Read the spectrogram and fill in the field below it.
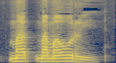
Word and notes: matmamauri: Raga

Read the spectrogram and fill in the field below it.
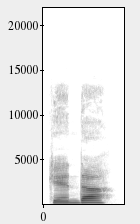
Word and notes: kenda: Apatani

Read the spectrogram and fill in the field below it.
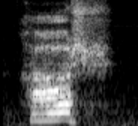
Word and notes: xaaʃ: Xyzyl

